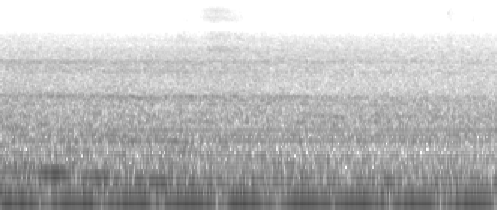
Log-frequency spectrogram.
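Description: Keikyu electric commuter train running, heard from the cab: a heavy, steady rumble of wheels on the rails. A fainter motor whine steps down in pitch during the first second or so.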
